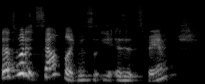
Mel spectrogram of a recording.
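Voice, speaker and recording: Chatty, playful middle-aged American woman host; animated pitch, easy laughs. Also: a little fast. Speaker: podcast host. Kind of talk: casual chat.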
